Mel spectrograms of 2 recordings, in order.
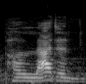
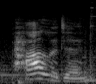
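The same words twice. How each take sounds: First: The word is said to sound like Aladdin. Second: The word does not sound like Aladdin. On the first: The speaker calls it wrong. "I read it like the character name Aladdin" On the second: The speaker calls it right. "I did not call it a paladin"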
